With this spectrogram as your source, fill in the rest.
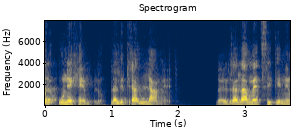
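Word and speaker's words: למד: Que su verbo es justamente Lamed, ¿sí? Se pronuncia igual.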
